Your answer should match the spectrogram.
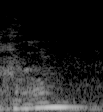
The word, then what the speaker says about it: Chrom: Elven child with the black green hair Victor crom you have crom is spelled CHR oom you have c h you're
